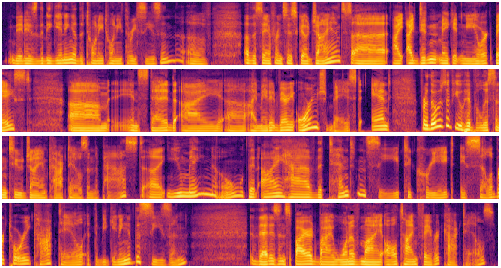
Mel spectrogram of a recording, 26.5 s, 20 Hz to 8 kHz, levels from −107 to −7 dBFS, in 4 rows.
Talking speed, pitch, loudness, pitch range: 175 wpm, 120 Hz, -20 LUFS, 105-140 Hz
